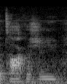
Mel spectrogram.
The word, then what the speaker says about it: Takashi: a couple we have Takashi or tekashi depending on how you pronounce it I say Takashi we have Takashi and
